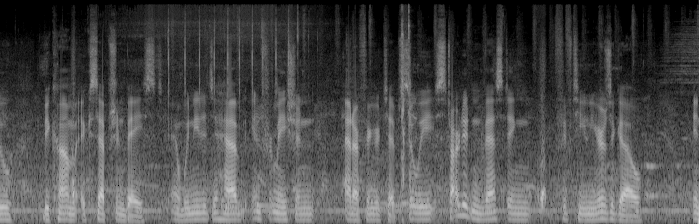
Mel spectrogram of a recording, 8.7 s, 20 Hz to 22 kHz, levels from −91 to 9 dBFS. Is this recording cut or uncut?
uncut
